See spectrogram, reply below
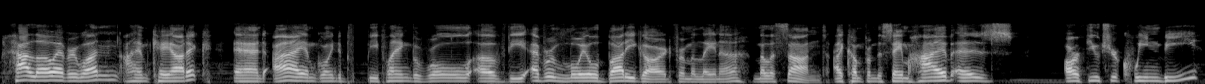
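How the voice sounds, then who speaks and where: A man's voice: on the high side, unhurried, fairly bright tone, dry recording. Male tabletop player, dry muffled recording, presenting a role, faint music. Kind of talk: character introduction in an online tabletop game.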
